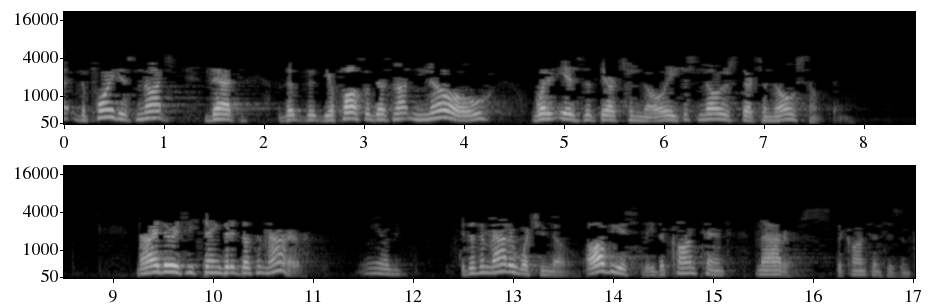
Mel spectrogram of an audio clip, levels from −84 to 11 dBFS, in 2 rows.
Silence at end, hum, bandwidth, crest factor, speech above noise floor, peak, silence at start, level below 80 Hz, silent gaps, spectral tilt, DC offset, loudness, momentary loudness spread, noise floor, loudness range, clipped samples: 0.05 s; none; 4.4 kHz; 20 dB; 51 dB; -6 dBFS; 0 s; -82 dBFS; none; -10.5 dB/octave; under 0.1%; -25 LUFS; 17 LU; -76 dBFS; 6 LU; under 0.1%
